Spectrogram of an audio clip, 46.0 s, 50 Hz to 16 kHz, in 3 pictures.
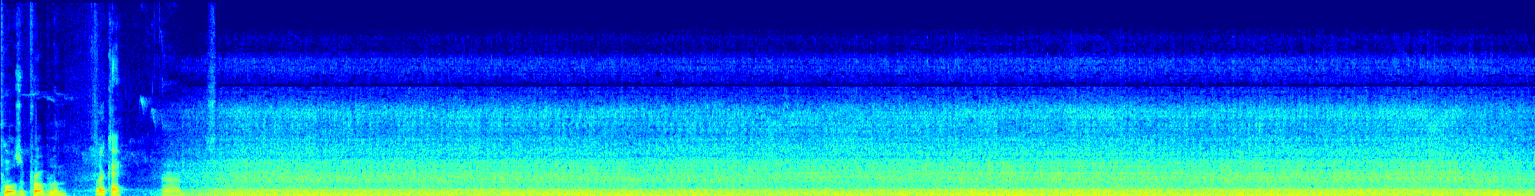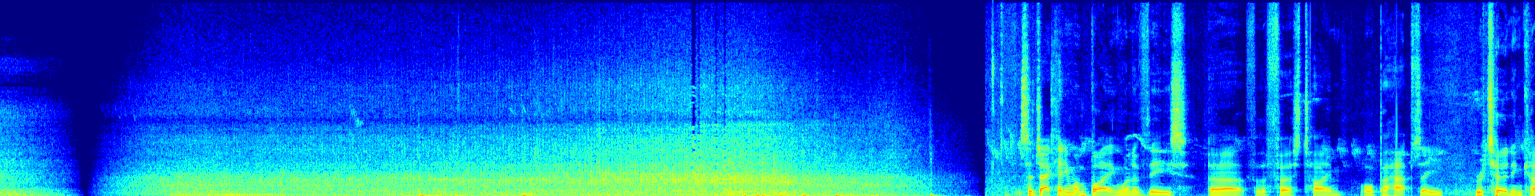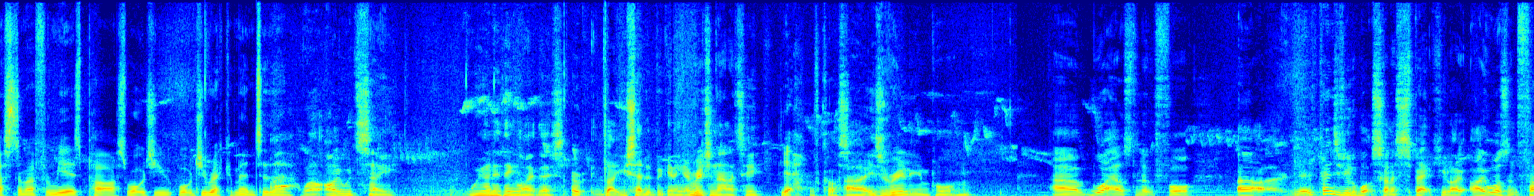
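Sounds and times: diesel engine running: 1.6 - 25.2, 40.6 - 44.3.

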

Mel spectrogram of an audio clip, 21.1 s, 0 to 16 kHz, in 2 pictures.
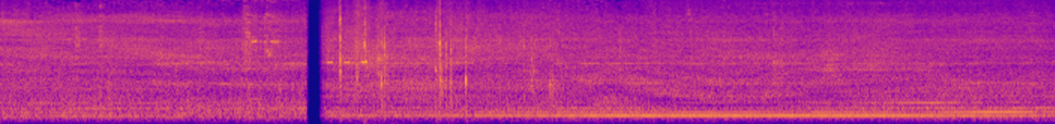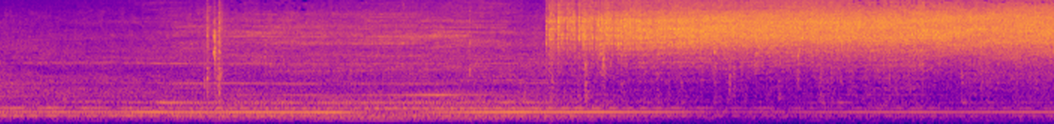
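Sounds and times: excavator diesel engine running: 0.0 - 21.0.

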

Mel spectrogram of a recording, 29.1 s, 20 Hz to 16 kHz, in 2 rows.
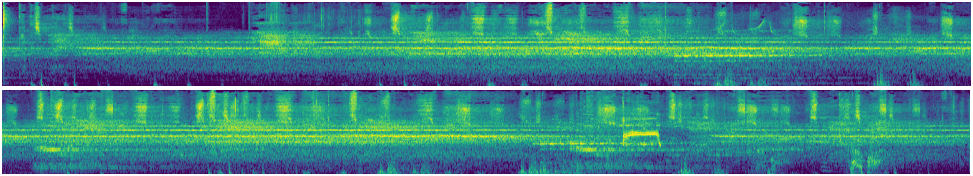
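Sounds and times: high-pitched drone: 0.0 - 29.0.

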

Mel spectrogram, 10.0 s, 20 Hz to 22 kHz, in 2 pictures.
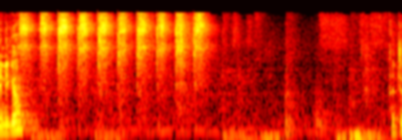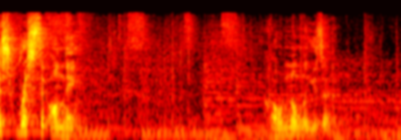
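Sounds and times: faint background music: 0.0 - 10.0
spray bottle hissing squirts: 0.2 - 2.8.

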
